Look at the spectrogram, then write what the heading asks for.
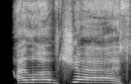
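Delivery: put-on, very high, shrill, loud screamed yell. Speaker retells what the brother-in-law kept doing during a speech, retelling a scream. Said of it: "was screaming".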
